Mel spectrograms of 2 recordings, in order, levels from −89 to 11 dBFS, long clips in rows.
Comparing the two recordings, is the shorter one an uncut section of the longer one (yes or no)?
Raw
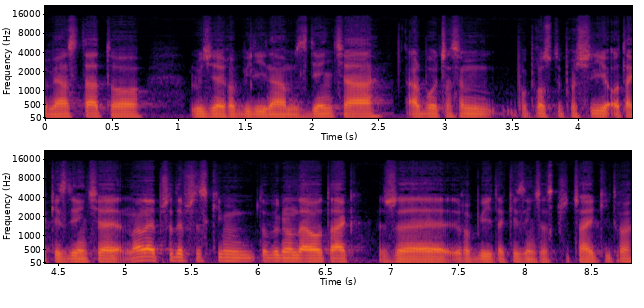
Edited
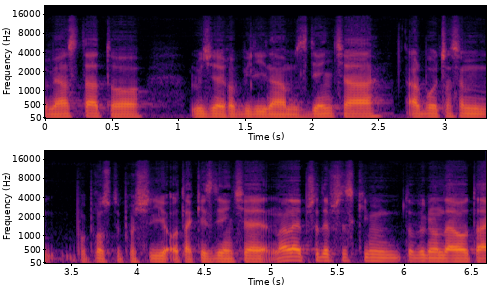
yes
